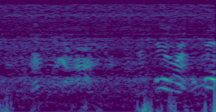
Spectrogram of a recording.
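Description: Several short honking calls in quick succession, overlapping in the second half, over a steady low rumble.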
